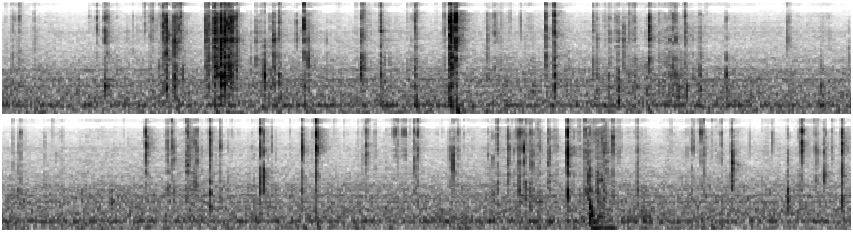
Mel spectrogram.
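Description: A small foil plastic booster pack, still full of cards and held in both hands, is crinkled and torn open along the top strip by fingertips. Dense, bright crackles and sharp rustling bursts come one after another over a quiet background, with the loudest tears near the start.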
